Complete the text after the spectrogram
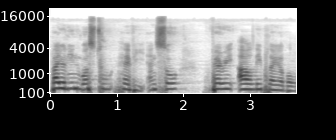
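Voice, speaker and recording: A woman with a French accent speaks fairly slowly and at a fairly high pitch. Her tone is dark and mellow, her intonation fairly even. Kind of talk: conference talk.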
